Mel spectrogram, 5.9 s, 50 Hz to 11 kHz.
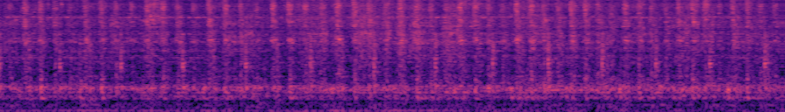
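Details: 1915 Stanley Steamer Mountain Wagon steam engine running steadily with a light, regular tapping knock once per revolution.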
